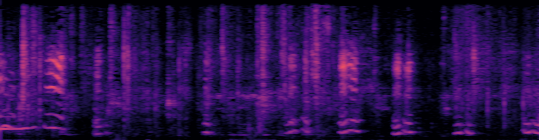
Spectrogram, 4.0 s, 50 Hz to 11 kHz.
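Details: Chocolate Labrador Retriever puppies, 34 days old, indoors in a small room: repeated short high whimpers and yips, several overlapping, rising and falling in quick bursts roughly every half second, with soft rustling between.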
